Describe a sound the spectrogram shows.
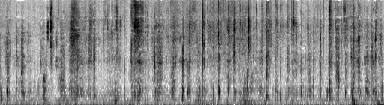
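A young man chews food noisily and wetly close to a microphone.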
